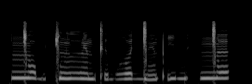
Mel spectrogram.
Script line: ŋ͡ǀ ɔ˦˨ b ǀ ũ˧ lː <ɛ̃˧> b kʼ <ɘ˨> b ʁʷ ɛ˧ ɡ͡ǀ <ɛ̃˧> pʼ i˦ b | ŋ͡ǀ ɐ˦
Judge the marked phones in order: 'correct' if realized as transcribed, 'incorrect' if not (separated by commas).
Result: correct, correct, incorrect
